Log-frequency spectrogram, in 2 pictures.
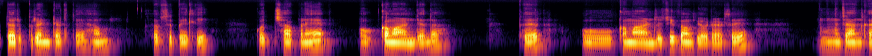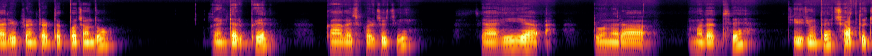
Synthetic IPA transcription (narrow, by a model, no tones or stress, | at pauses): ʈəɾpɾɪ̃ɳʈəɾt̪eɦɐm | sɐbsepɛːli | kʊt͡ʃʰapɳe | okɐmaːɳɖd̪ẽːnd̪aː | pʰɪɾ | oːkɐmaːɳɖd͡ʒoːt͡ʃikəmpjuːʈə̰ɾse | d͡ʒaːnkaːɾipɾɪ̃ɳʈə̰ɾt̪ɐk̚pɔ̃ːt͡ʃãːnd̪oː | pɾɪ̃ɳʈəɾpʰɪɾ | kaːɡəd͡ʒkəɾd͡ʒoːt͡ʃi | sjaːɦija | ʈoːnəɾaː | məd̪əd̪se | t͡ʃiːd͡ʒõt̪eʃʰaːpd̪oːt͡ʃi̥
